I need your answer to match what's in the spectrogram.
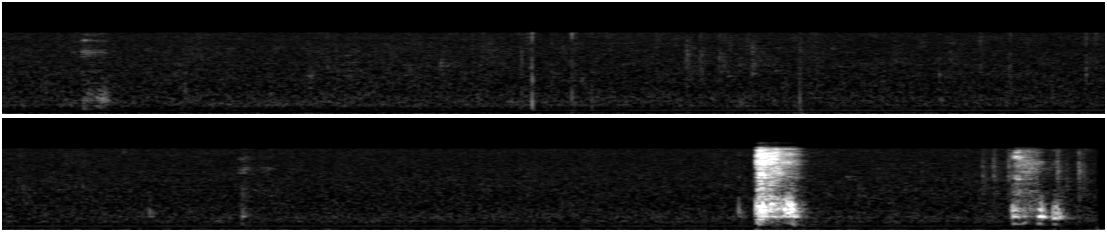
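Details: Sneezing cat: near silence, then two short, sharp sneezes about a second apart.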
